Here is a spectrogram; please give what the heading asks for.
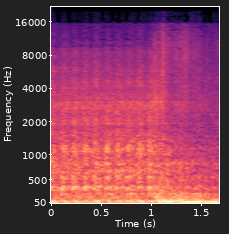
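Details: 1.8 300 hp car with limited-slip diff, battery relocated to boot, fully restored, started after battery issue: engine catches after a brief crank and settles into a strong, even low rumble with no misses or knocks; clean, healthy start.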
